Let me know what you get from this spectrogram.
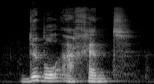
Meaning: double agent
- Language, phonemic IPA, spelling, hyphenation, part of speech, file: Dutch, /ˈdʏ.bəl.aːˌɣɛnt/, dubbelagent, dub‧bel‧agent, noun, Nl-dubbelagent.ogg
